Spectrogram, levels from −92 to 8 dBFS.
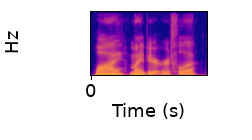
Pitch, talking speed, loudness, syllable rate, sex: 145 Hz, 155 wpm, -18 LUFS, 4.5 syllables/s, male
